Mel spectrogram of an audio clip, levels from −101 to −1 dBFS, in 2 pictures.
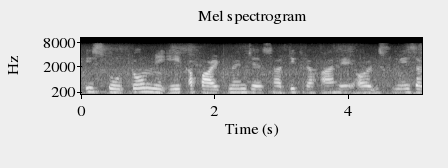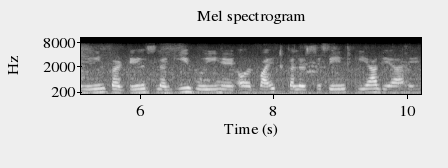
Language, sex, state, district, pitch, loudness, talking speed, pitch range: Hindi, female, Uttar Pradesh, Lucknow, 195 Hz, -19 LUFS, 145 wpm, 185-205 Hz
